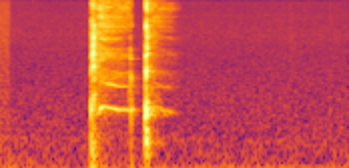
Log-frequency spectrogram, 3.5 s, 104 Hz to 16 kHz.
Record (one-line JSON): {"cough_length": "3.5 s", "cough_amplitude": 1887, "cough_signal_mean_std_ratio": 0.37, "survey_phase": "beta (2021-08-13 to 2022-03-07)", "age": "45-64", "gender": "Female", "wearing_mask": "No", "symptom_none": true, "smoker_status": "Never smoked", "respiratory_condition_asthma": false, "respiratory_condition_other": false, "recruitment_source": "REACT", "submission_delay": "2 days", "covid_test_result": "Negative", "covid_test_method": "RT-qPCR", "influenza_a_test_result": "Negative", "influenza_b_test_result": "Negative"}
